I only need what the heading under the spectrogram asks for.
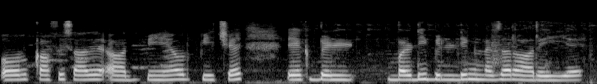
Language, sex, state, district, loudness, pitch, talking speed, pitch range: Hindi, male, Uttar Pradesh, Shamli, -16 LUFS, 215 Hz, 150 wpm, 210-225 Hz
